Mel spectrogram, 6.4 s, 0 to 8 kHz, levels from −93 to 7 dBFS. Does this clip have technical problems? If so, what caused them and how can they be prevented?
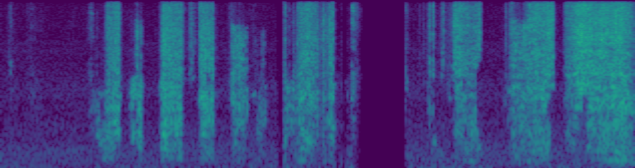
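Yes. From 2.75 to 3.47 s there's repeated packet loss with a robotic sound. Six short gaps, the longest about 52 ms, get patched by stretching the previous sound, so nearly a third of that stretch is filler and comes out choppy. A steadier network, or forward error correction plus a bit more jitter-buffer headroom, would prevent it.

Then from 3.53 to 4.06 s the audio cuts out for about half a second. The concealment buzz fades into roughly 0.42 s of silence before the sound picks up again with that chunk gone. It's likely a long network dropout. A more stable connection, like wired instead of flaky Wi-Fi, would prevent it.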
